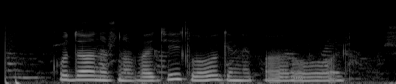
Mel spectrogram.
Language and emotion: Russian, sad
